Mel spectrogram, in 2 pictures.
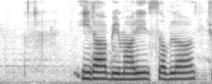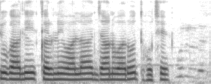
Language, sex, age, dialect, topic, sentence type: Magahi, female, 18-24, Northeastern/Surjapuri, agriculture, statement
